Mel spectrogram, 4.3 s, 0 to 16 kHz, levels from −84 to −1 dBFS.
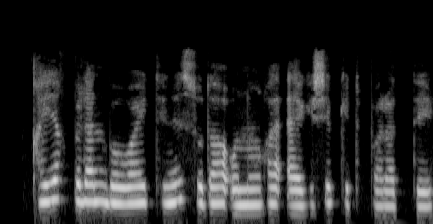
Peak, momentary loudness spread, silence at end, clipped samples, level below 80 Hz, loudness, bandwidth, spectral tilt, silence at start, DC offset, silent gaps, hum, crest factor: -6 dBFS; 10 LU; 0 s; under 0.1%; -68 dBFS; -23 LUFS; 7.8 kHz; -5 dB/octave; 0.35 s; under 0.1%; none; none; 16 dB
